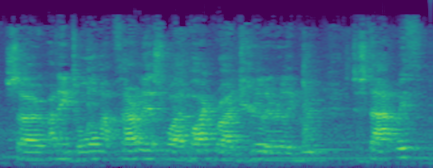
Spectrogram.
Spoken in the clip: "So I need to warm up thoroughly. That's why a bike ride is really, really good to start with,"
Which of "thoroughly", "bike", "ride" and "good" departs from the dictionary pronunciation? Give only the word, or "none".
none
